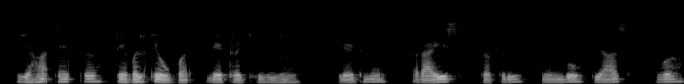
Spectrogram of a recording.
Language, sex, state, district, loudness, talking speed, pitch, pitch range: Hindi, male, Bihar, Jamui, -31 LUFS, 150 wpm, 115 Hz, 110-125 Hz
